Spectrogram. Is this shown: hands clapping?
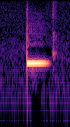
no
